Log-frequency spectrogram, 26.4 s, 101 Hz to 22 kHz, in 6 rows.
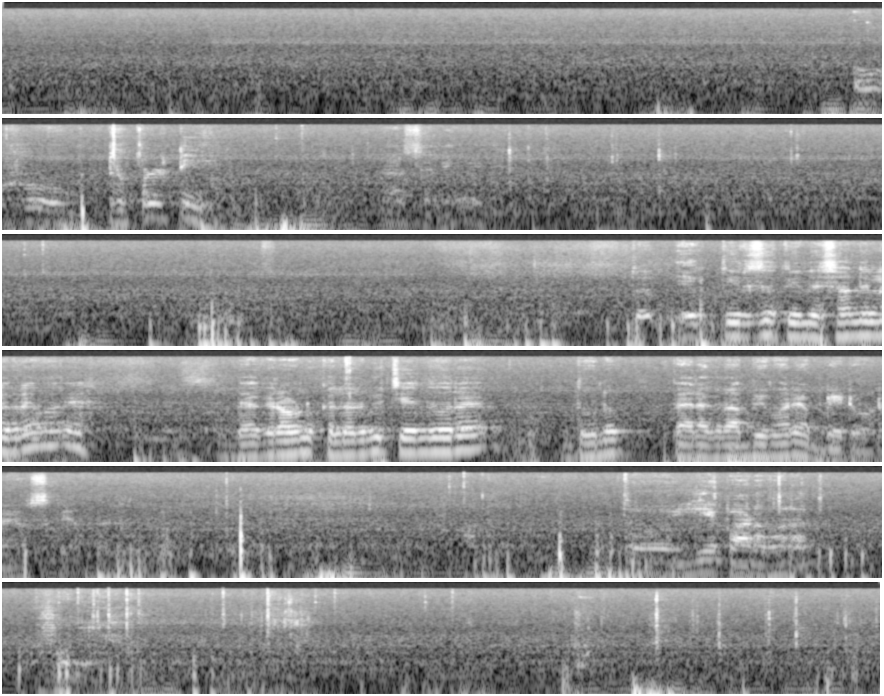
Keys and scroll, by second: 6.3 ctrl+s, 7.1 alt+Tab, 25.5 ctrl+s, 25.8 alt+Tab.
